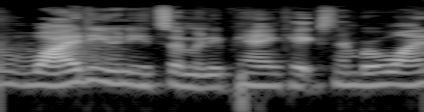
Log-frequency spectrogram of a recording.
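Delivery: ordinary delivery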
